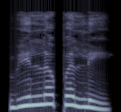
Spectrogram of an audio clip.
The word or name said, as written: ಬೆಲ್ಪಾಲೆ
